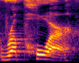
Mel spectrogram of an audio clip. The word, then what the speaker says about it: rapport: Instead of saying, "They work well together," you can say they have a strong rapport. Rapport. Notice that T is silent.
